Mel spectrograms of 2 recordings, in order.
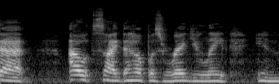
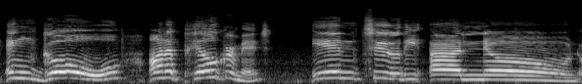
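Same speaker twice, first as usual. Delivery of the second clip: slow, louder and higher declamation; dramatic reading; 4 semitones higher, 6 dB louder, slower than usual. Acted. Speaker reading a card to listeners, slow and declaiming. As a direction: read it like an oracle's proclamation.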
